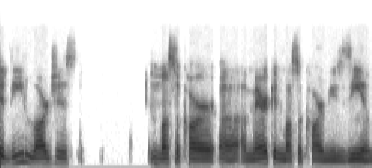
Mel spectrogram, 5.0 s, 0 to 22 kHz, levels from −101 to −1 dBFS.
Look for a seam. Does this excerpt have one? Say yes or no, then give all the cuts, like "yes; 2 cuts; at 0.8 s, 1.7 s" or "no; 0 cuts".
no; 0 cuts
